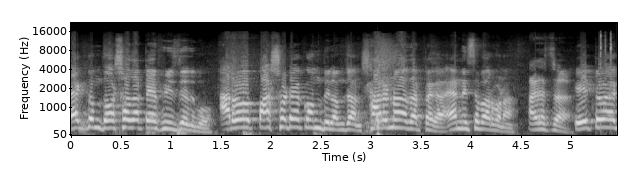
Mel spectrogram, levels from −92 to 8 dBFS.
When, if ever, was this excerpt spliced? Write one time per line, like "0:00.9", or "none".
0:01.4
0:04.4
